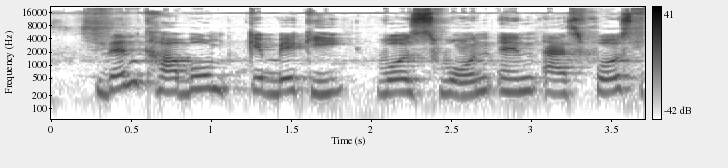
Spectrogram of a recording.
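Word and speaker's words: Mbeki: Then Thabo बेकी was sworn in as first deputy president. 2 deputy presidents allot किए गए थे. First deputy president बने थे थाबो बेकी. M here is silent.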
